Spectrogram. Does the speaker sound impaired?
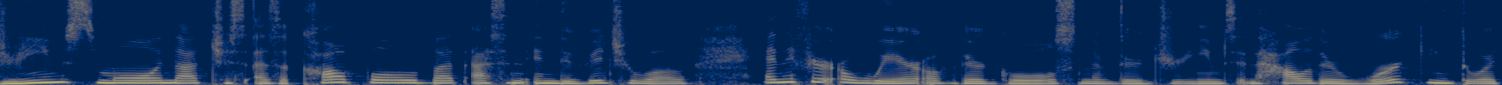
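No.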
